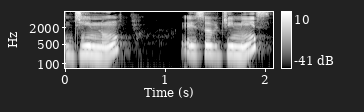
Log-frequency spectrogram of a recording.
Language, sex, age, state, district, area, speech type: Bengali, female, 18-30, West Bengal, Purulia, rural, spontaneous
